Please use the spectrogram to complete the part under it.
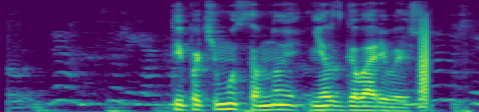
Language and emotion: Russian, neutral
